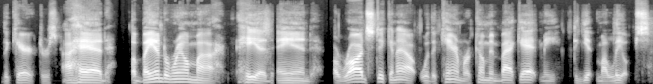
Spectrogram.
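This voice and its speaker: Man, deep voice, booming, storytelling guest, dry close sound. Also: a little slow, few pauses, a bit bright, dry recording. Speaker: guest actor. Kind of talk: casual interview chat.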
